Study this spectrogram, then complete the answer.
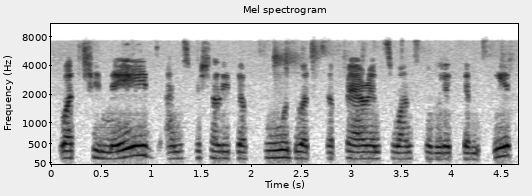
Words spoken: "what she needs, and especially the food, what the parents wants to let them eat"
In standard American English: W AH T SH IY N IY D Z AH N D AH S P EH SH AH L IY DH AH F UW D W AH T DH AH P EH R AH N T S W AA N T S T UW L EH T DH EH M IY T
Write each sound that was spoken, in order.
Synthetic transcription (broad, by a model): W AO T SH IY N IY D AH N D AH S P EH SH AH L IY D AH F UW D W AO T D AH P EH R AH N T S W AA N T S T UW L EH T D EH M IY T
